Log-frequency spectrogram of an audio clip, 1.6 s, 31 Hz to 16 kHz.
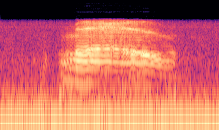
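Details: An 18-year-old Siamese cat, just hanging out and chatting, gives one long, drawn-out meow that rises and then falls away.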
